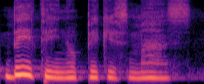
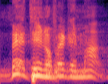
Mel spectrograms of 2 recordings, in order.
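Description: First: Very soft, slow, drawn-out delivery; gentle exhortation. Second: Firm, quick command at full voice; forceful exhortation. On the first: Preacher showing one way to exhort a sinner, softly. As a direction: say it hushed and slowly, as gentle counsel. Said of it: "Tú, tú lo puedes decir". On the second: Preacher showing another way to exhort a sinner, forcefully. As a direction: say it hard and forcefully, no softness. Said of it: "O lo puedes decir". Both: Shown as a demonstration.

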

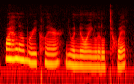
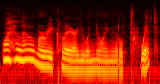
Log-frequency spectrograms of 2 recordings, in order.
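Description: First: Higher, louder fake-sweet hello; sugar-coat the insult; sweet mock greeting. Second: Sickly sweet taunt. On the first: Ellie tipsily taunting Marie Claire, fake sweet. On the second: Ellie drunkenly mocking Marie Claire, sing-song. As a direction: start syrupy then sneer the insult. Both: A narrator's reading. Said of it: "I'm gonna say all that again".

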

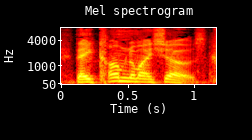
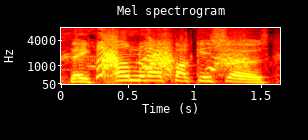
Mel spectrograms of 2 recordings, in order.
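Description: First: Said in the usual way. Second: Slow, louder, higher, stressing "come" and "fucking shows"; emphatic. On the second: Real, not acted. Comedian insisting robbed classmates attend, emphatic. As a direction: punch out "fucking shows" in disbelief.

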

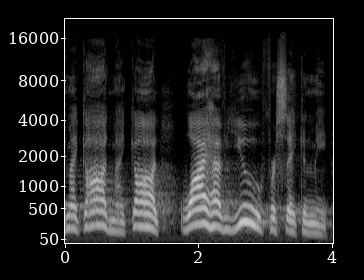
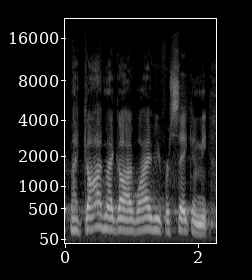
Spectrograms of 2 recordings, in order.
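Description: First: Raised, aching cry to God; anguished cry. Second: Perplexed. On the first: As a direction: cry the psalm out from the cross. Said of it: "where he says". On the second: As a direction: ask it in bewilderment, not anger. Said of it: "Jesus cries out perplexed here". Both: Acted.

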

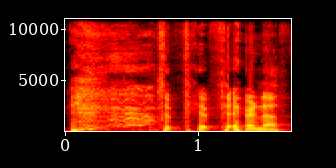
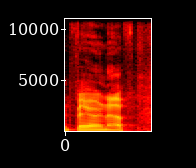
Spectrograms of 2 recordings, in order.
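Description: First: Fair enough through real laughter; slow, laughing it out. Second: Said in the usual way. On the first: Real, not acted. Laughs at cohost's spin.

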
